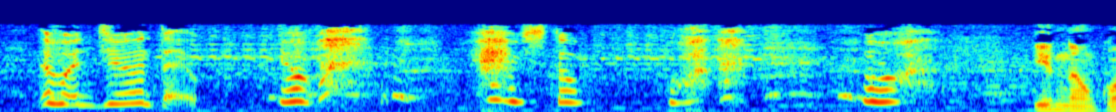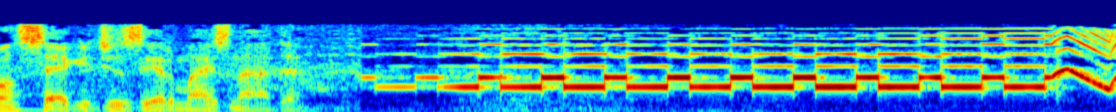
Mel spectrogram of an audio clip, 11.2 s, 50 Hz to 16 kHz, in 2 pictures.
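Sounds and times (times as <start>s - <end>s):
speech: 0.2s - 7.2s
ambulance siren alternating between two tones: 6.5s - 11.1s.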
